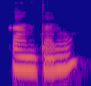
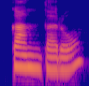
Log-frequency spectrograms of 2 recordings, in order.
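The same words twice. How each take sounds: First: "cántaro" softer, stress on CÁN; teacher murmuring the word while writing it; soft stressed repeat. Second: Said in the usual way. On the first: Shown as a demonstration. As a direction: say it quietly, leaning on the first syllable.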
